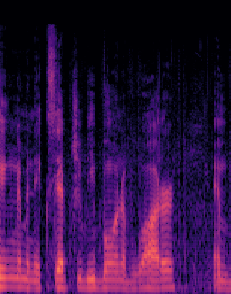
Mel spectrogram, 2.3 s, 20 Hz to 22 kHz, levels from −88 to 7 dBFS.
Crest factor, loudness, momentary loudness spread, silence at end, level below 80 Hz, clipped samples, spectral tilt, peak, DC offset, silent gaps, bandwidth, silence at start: 18 dB; -29 LUFS; 11 LU; 0 s; -66 dBFS; under 0.1%; -5.5 dB/octave; -10 dBFS; under 0.1%; none; 15.5 kHz; 0 s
